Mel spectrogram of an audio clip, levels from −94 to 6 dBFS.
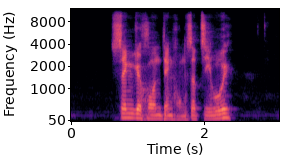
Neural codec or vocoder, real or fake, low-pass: codec, 44.1 kHz, 2.6 kbps, SNAC; fake; 10.8 kHz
